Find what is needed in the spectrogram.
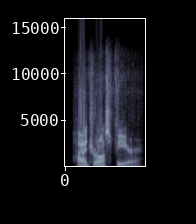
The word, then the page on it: hydrosphere: American English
